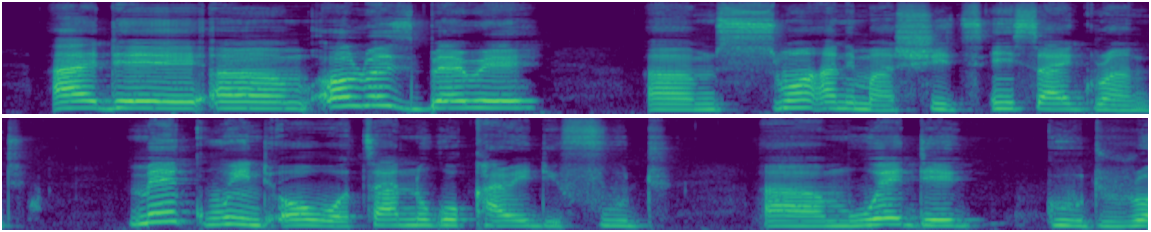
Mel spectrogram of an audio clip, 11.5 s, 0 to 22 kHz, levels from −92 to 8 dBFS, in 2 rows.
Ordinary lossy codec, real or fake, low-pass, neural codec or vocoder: none; fake; none; vocoder, 48 kHz, 128 mel bands, Vocos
